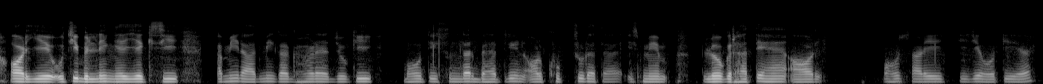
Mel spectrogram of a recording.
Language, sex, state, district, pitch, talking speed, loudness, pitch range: Hindi, male, Bihar, Araria, 130 Hz, 185 wpm, -26 LUFS, 125-130 Hz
